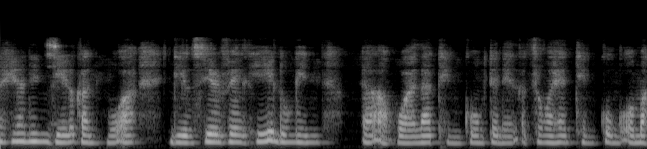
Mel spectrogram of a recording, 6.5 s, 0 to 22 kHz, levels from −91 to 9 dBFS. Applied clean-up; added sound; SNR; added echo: neural mask model DeepFilterNet 3.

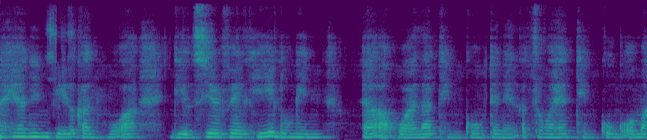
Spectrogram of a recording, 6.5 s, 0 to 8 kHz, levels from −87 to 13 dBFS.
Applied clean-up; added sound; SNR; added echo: neural separator model SepFormer DNS4.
